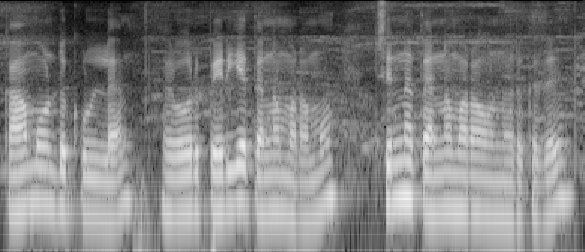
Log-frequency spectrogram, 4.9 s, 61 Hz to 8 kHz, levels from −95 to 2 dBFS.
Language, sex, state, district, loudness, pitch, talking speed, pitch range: Tamil, male, Tamil Nadu, Kanyakumari, -17 LUFS, 135 Hz, 125 wpm, 130-155 Hz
